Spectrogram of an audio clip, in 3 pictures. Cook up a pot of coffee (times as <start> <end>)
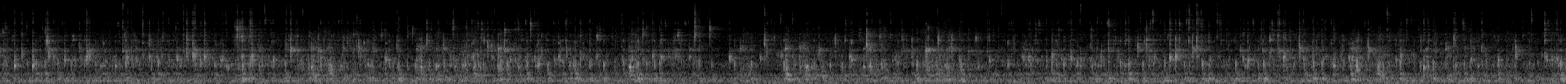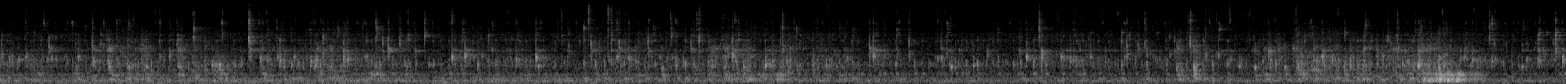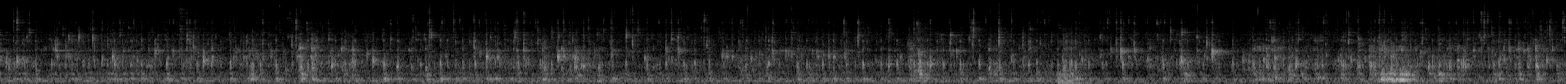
41.8 42.7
